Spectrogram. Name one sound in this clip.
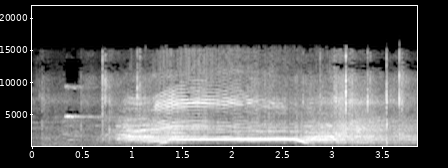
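A referee blows a long whistle blast.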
